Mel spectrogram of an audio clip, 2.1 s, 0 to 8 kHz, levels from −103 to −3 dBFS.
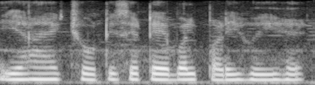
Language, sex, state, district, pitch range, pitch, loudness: Hindi, female, Uttar Pradesh, Lucknow, 195-210 Hz, 200 Hz, -15 LUFS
